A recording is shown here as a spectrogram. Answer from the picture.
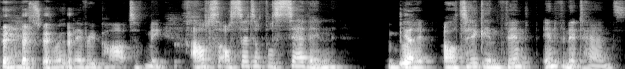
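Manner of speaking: imitated, fake British accent. Acting out what a man said, in a put-on British accent. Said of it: "My British accent changes every time".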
